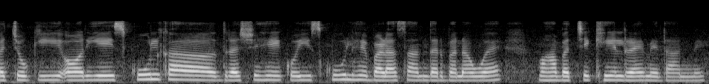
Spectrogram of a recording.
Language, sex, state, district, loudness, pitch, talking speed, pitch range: Hindi, female, Chandigarh, Chandigarh, -15 LUFS, 195 Hz, 205 wpm, 190-205 Hz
